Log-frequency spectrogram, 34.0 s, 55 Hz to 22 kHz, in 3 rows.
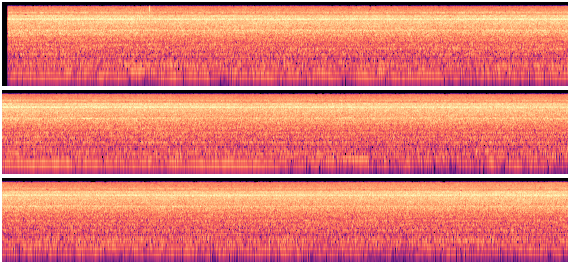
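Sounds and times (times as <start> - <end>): textile machines humming: 0.1 - 33.9.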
